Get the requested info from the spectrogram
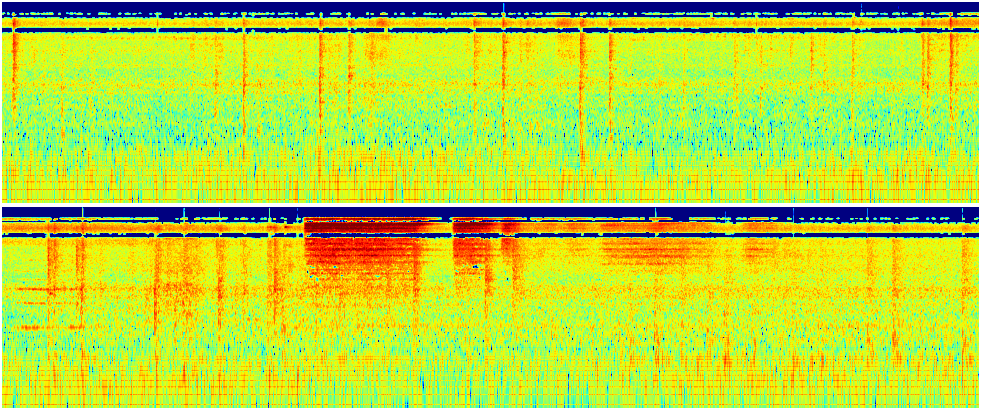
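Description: Express train with ex-JR West sleeper carriages running at speed: a steady rumble of wheels and carriages with scattered clicks over the rail joints. A shrill wheel squeal comes in a little past the middle and again more faintly near the end.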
